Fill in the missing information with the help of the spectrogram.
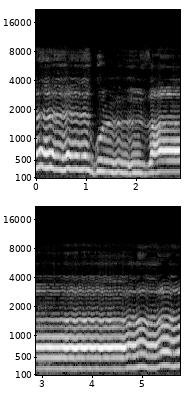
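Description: A solo voice singing an Urdu naat (devotional song), drawing out long held notes that bend slowly in pitch between the words of a line.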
